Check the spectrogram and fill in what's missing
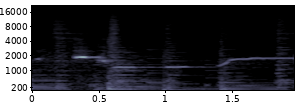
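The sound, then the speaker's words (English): A live concert crowd whistles a steady, sustained melody along with the music, the whistled tune gliding between notes over a regular thumping beat, fairly loud with no talking. “He'd have the crowd whistle.”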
